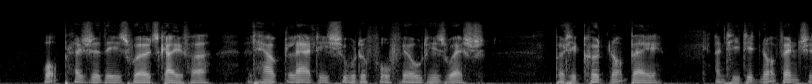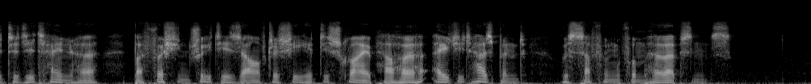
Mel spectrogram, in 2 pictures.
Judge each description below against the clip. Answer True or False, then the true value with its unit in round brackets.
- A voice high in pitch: False (100 Hz)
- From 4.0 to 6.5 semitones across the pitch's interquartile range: False (2.8 semitones)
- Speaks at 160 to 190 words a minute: True (165 wpm)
